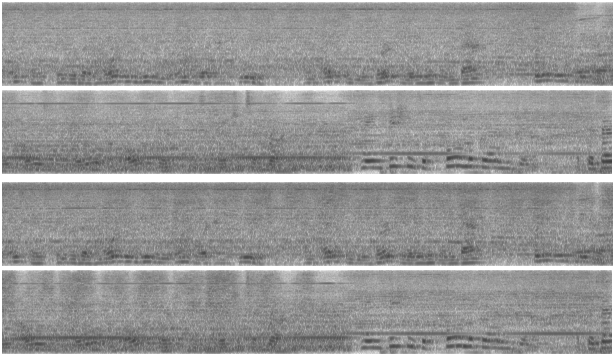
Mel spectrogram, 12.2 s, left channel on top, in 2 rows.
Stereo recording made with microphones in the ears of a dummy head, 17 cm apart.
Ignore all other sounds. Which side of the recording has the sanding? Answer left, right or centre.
right.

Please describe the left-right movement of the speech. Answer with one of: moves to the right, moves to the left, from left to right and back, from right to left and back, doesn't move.
moves to the left.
